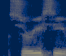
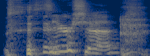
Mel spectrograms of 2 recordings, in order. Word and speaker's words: Saoirse: So their actress, I'm not even going to say her name right, Cerise Ronan. She's Irish. – Saoirse. – Saoirse. Oh, sorry. I didn't live in Ireland for 2 years. – Yeah. – What's her name? – Saoirse.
